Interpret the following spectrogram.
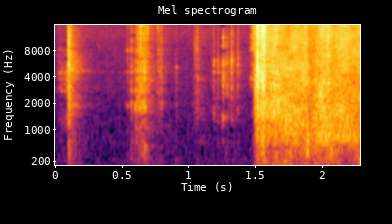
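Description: A picture-book page being turned by hand: a short rustling swish of paper, starting about one and a half seconds in.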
